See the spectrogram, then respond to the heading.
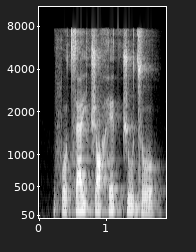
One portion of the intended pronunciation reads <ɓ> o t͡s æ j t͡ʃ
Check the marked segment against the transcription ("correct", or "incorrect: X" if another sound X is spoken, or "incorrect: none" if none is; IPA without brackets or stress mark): incorrect: f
